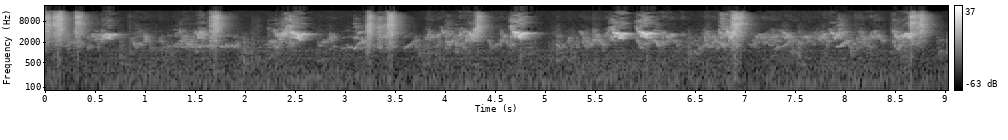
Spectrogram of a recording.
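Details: Pet budgerigars chattering while nibbling kale in their bath water indoors: warbling, scratchy notes and squeaks crowd together, with sharp broadband clicks and splashy bursts breaking in roughly every second.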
